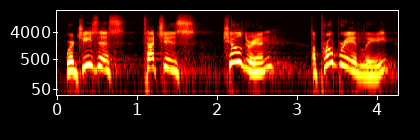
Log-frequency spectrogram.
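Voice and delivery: ordinary talk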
